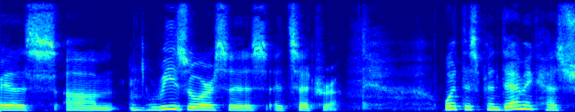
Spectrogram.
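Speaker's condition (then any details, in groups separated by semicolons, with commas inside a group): No condition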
